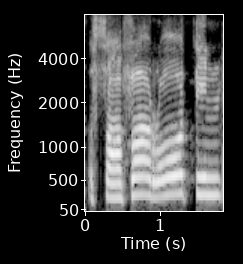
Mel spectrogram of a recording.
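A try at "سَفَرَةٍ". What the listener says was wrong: सफा रॉट क्यों होगा? खींचे मत, खींचे नहीं, मैं कह रहा हूँ। सफा रॉट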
